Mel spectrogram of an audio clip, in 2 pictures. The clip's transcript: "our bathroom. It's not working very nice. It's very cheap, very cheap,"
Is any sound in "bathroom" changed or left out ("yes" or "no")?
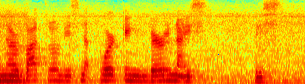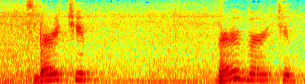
yes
